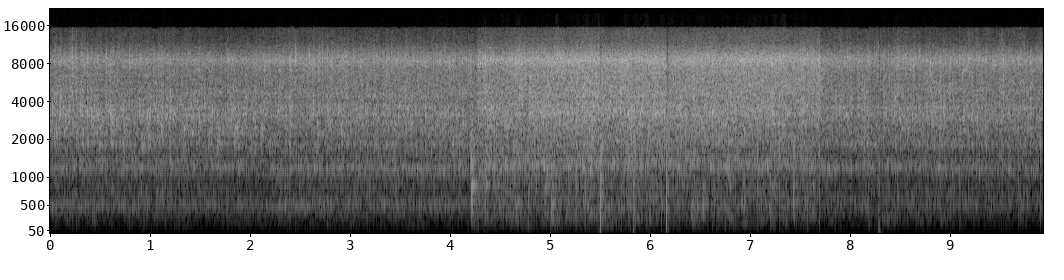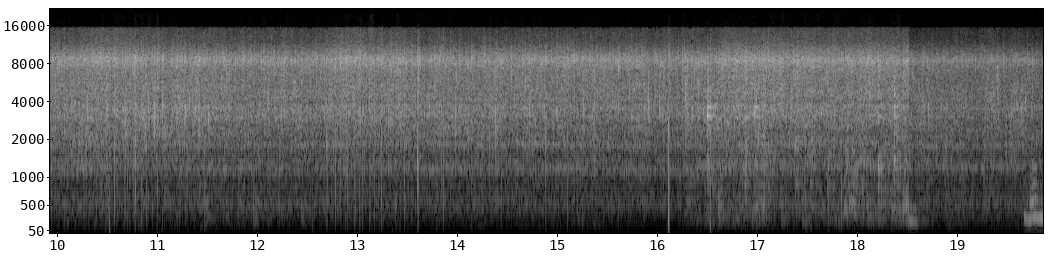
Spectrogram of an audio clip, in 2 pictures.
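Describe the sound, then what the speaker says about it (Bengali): Onion, garlic and ginger paste fry in a pan for chicken khichuri, a loud, dense, continuous sizzle close by, with occasional sharp scraping stirs and no talk. "এখন দিব পেঁয়াজ, রসুন, আদা বাটা"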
